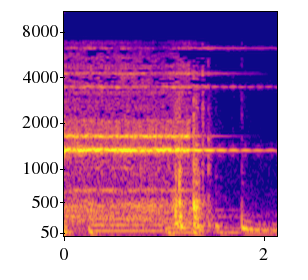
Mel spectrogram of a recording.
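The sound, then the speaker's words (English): A telephone bell rings at Nero Wolf's residence, heard in the plant rooms in the morning, with a bright, sustained metallic tone, loud and steady across the whole moment with no voices over it. “I was with Wolf in the plant rooms the next morning when the call finally came.”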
